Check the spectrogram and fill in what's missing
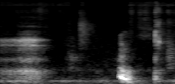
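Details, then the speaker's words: A single sneeze in the middle of speech, followed by an apology. "Oh, pardon, j'éternué."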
